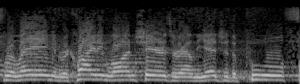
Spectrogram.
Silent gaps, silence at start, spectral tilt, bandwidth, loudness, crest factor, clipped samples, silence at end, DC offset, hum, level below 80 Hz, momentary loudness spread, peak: none; 0 s; -4.5 dB/octave; 15.5 kHz; -22 LUFS; 12 dB; under 0.1%; 0 s; under 0.1%; none; -68 dBFS; 2 LU; -10 dBFS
